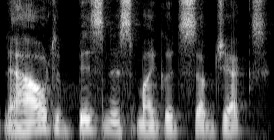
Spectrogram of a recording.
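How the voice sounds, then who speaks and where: A man voicing an old warden of a fantasy storybook, kindly and playful, speaking with formal, measured authority. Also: mid-range voice, fairly even intonation, fairly bright tone, breathy edge. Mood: solemn, welcoming.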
